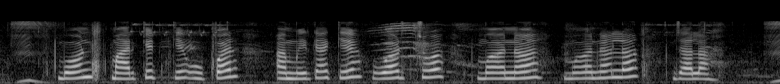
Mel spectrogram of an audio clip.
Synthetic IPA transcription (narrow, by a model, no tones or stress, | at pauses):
bɔːɳɖmaːɾkeːʈkeuːpəɾ | əmeːɾɪkakeʋəɾt͡ʃʋəm | mənəlad͡ʒaːla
